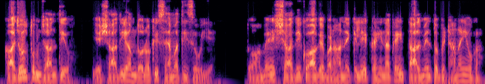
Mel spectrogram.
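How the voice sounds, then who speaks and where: An actor playing a soothing, conciliatory young husband in a family story. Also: male voice, low-pitched, fast, dry recording.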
